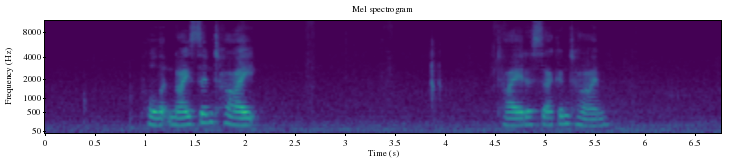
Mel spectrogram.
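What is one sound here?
An older woman speaks calmly close by.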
